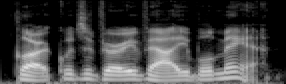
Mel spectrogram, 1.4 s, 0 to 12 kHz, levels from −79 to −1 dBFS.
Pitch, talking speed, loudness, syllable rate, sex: 135 Hz, 250 wpm, -19 LUFS, 7.0 syllables/s, male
